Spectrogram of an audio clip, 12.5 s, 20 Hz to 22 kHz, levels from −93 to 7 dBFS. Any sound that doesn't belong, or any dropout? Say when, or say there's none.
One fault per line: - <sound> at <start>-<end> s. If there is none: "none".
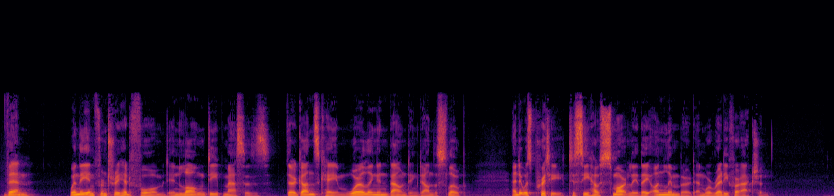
none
